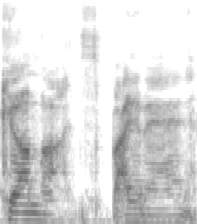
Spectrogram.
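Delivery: goblin villain voice. Describing a favorite villain portrayal to listeners, Willem Dafoe Goblin voice. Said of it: "I know I do a very good voice".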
